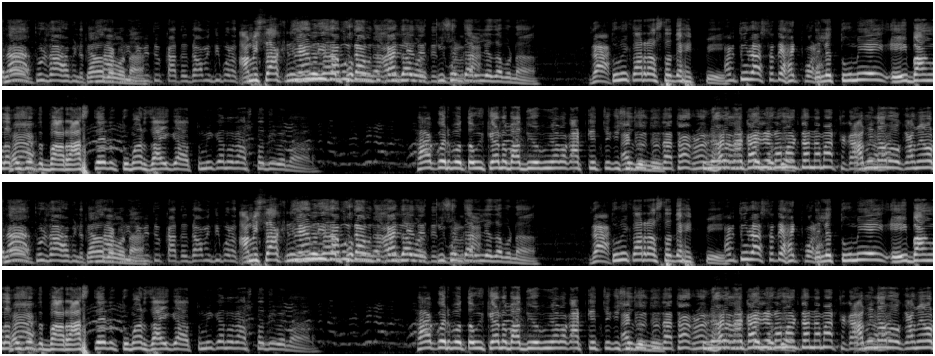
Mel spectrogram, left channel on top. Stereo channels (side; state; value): both; identical; correlation 1.00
